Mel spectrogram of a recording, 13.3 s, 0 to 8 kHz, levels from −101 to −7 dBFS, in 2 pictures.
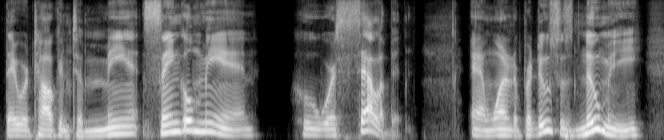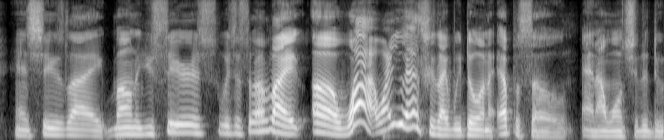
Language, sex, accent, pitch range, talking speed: English, male, American, 110-145 Hz, 210 wpm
